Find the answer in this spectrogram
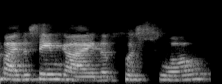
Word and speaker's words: Poiseuille: work was done by the same guy the pus wall p o i s e u i l l so you can spell it so his law and he heard a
